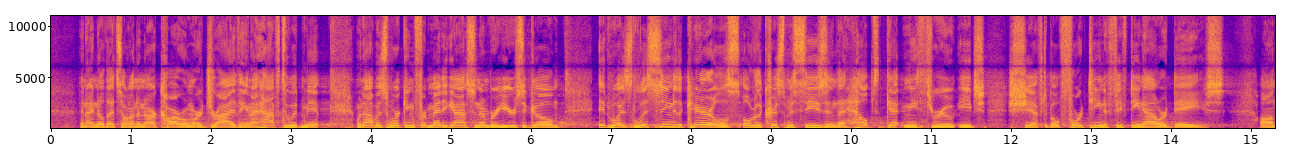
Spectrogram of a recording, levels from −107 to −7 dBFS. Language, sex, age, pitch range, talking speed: English, male, 20-39, 130-160 Hz, 195 wpm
